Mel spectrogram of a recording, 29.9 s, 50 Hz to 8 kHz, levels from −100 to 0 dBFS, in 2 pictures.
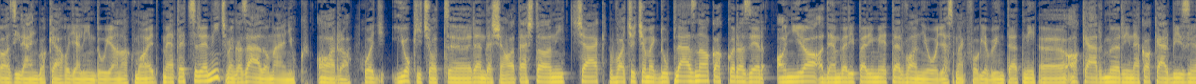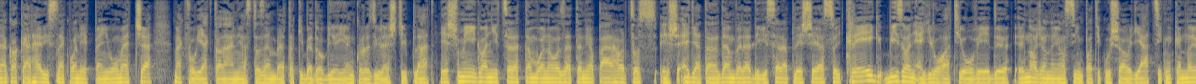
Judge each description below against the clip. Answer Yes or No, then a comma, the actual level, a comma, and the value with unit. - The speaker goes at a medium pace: No, fast, 165 wpm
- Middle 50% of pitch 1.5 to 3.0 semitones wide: Yes, average, 2.7 semitones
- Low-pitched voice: Yes, low, 100 Hz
